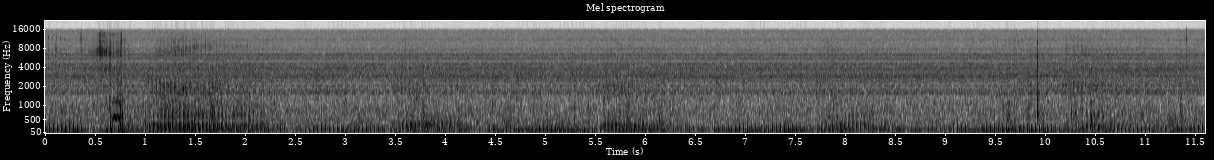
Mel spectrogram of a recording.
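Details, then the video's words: Ragdoll cat named Hoss purring contentedly as he is adored, a deep continuous purr pulsing in gentle waves with every breath, joined by a few faint clicks and quiet rustling. "Hoss - the Ragdoll Cat - Purring"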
